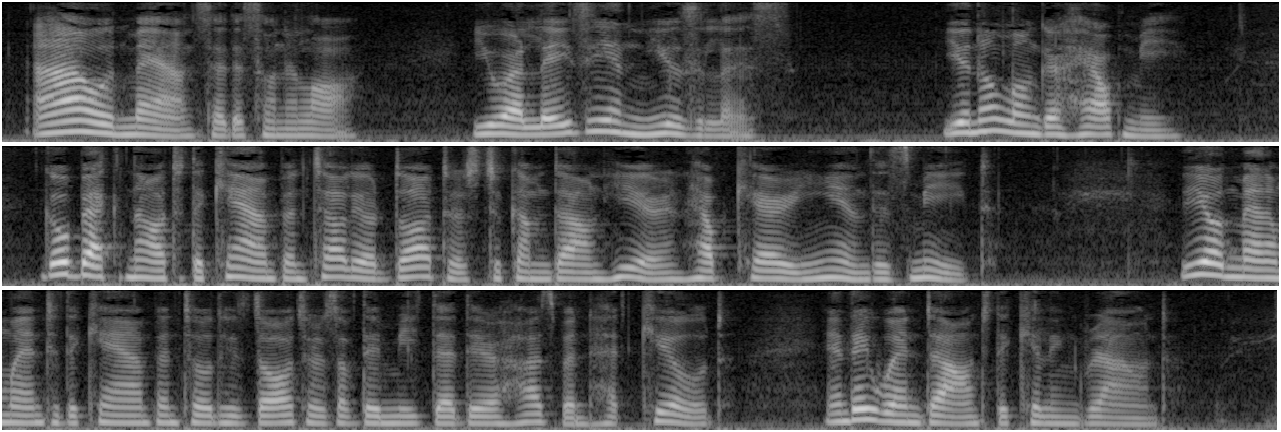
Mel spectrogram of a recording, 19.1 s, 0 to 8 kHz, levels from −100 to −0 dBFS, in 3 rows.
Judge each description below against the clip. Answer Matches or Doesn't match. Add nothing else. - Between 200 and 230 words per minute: Matches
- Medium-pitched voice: Matches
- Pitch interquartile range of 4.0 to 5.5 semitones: Doesn't match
